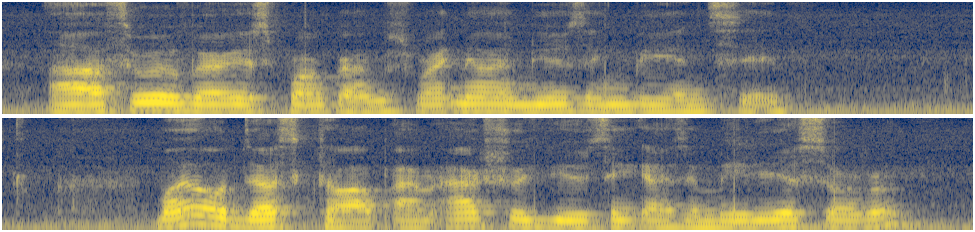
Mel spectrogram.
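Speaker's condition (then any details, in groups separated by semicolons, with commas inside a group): ALS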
